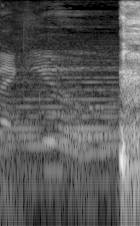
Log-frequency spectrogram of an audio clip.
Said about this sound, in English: Well, I'm not even drinking coffee, and I'm already coughing.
